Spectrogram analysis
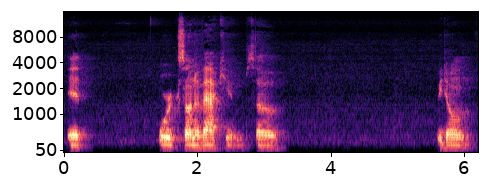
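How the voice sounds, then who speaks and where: Slow, deep-voiced man guiding meditation. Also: monotone, creaky, fairly bright tone. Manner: soothing, unhurried, with long pauses. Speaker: meditation teacher. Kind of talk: guided meditation. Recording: roomy, echoing space.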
